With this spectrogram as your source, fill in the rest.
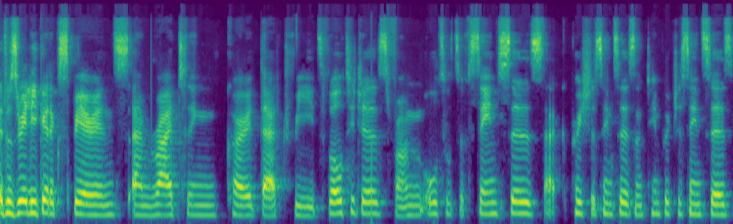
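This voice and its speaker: A woman's medium-pitched voice in a South African accent, at a moderate pace with fairly even intonation, on a very clean recording with a silent background. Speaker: software engineering manager. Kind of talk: conference talk. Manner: hesitant, many fillers.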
